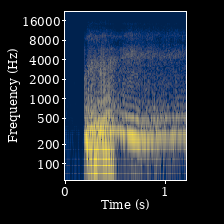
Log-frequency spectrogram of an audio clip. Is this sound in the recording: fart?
yes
